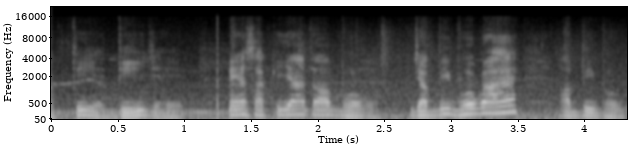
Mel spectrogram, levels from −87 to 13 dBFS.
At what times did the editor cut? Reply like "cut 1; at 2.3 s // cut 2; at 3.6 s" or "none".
cut 1; at 1.3 s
